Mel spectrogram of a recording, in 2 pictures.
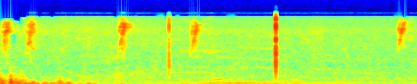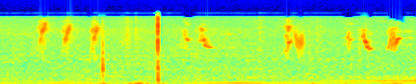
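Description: Small birds chirping: short, high calls scattered throughout, several each second at times. There are a few sharp clicks, the loudest about a third of the way in, and a faint low steady hum under the middle.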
